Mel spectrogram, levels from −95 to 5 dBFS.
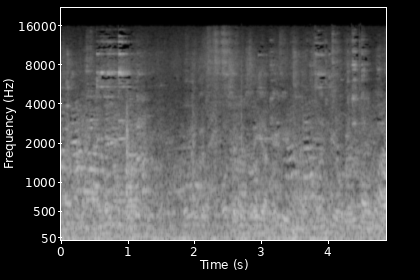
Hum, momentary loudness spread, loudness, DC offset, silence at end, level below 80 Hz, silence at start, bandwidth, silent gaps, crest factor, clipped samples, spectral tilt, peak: none; 7 LU; -22 LUFS; under 0.1%; 0 s; -30 dBFS; 0 s; 16 kHz; none; 18 dB; under 0.1%; -4 dB/octave; -4 dBFS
